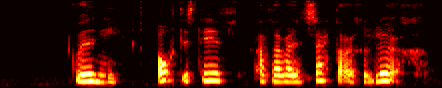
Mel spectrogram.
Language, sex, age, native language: Icelandic, female, 20-29, Icelandic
